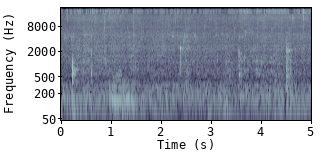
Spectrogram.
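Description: Ginger, onion and garlic sauté in a hot pan for beef pinapaitan, a steady loud sizzle with occasional light clicks of a spatula stirring.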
